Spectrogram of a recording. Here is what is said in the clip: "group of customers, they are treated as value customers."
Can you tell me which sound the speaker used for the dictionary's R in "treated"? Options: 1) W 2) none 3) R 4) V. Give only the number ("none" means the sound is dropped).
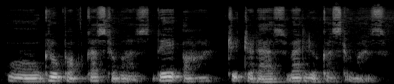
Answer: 2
